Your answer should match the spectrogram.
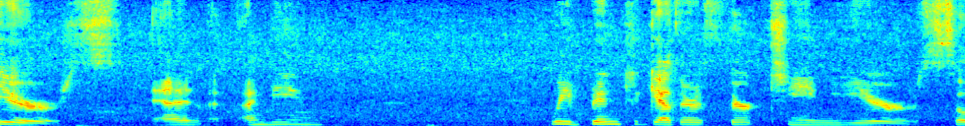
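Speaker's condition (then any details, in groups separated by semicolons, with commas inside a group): Dysarthria; caused by multiple sclerosis; end-stage MS, MS since age 14; speech worsening, still communicates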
